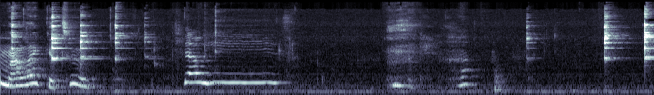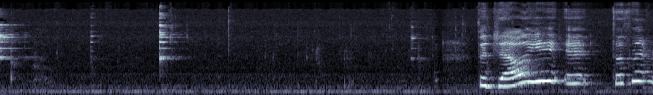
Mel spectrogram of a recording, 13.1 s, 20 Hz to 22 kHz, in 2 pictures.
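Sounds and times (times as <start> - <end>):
spoon clinking against glass: 0.1 - 1.6, 5.2 - 5.4, 6.0 - 6.8, 7.4 - 8.4.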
